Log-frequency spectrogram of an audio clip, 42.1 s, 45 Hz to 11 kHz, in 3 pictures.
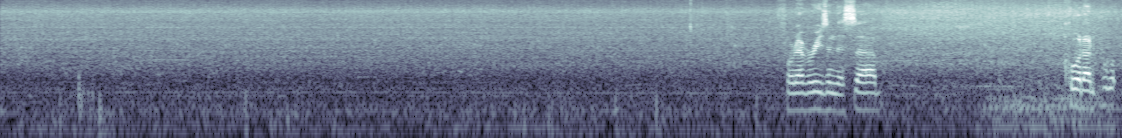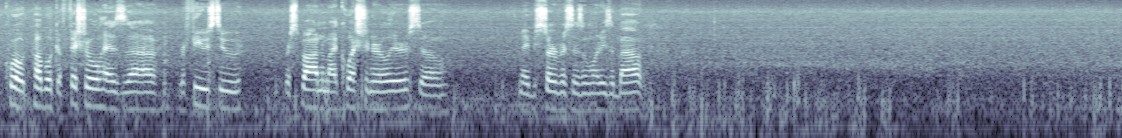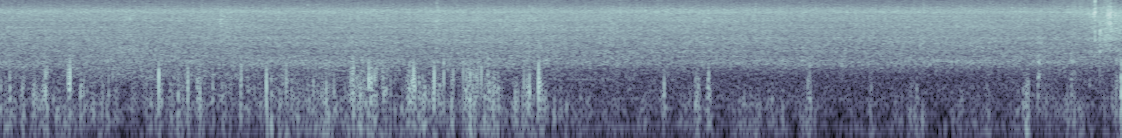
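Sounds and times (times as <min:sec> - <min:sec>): city street hiss: 0:00.0 - 0:42.0
car driving past: 0:11.0 - 0:14.1
faint rustles: 0:40.8 - 0:42.0.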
